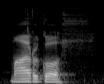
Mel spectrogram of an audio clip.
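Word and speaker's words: Մարկոս: So this name would be Margos. Margos. Remember it's a hard G sound. So, pause the video. I'll show the solution in 3 2 1 Margos.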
